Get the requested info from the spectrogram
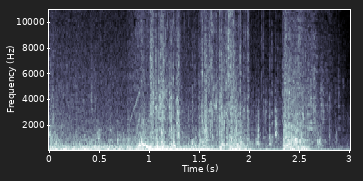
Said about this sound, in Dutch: We kunnen het beste met de kop tegen de dijk varen.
